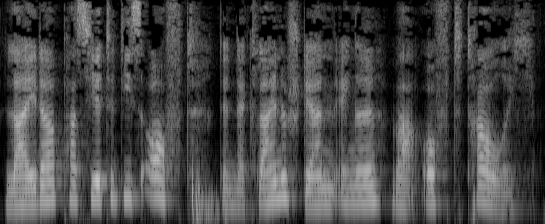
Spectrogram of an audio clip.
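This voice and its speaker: A woman narrating a children's story in a gentle, measured storybook reading. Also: lowish voice.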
